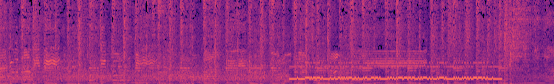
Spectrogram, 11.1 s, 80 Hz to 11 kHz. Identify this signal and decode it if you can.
RTTY (45.45 baud, 170 Hz shift), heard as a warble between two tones, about 880 Hz centre, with static crashes. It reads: QRZ? DE CE3YDA K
